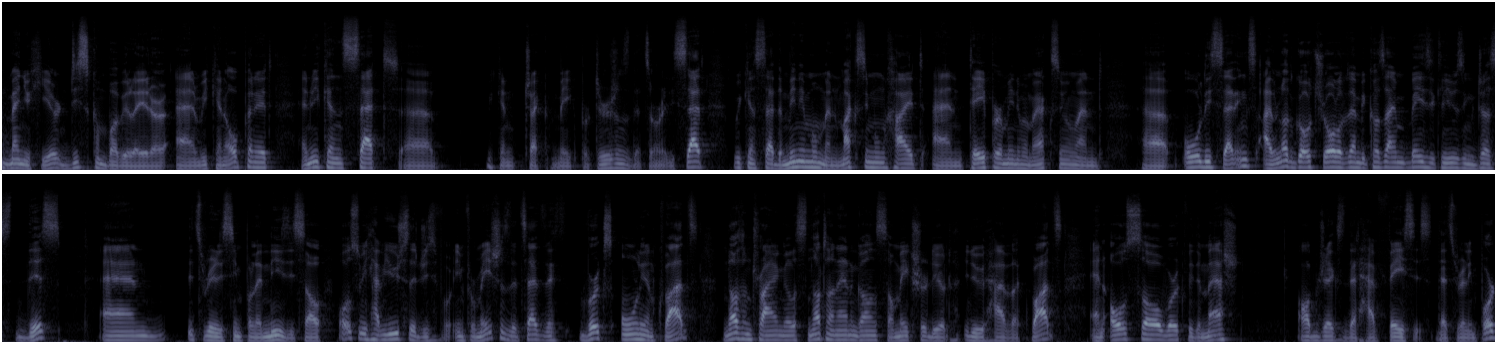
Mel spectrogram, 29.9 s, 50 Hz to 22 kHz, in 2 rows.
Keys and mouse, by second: 1.5 click, 18.1-29.8 drag.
